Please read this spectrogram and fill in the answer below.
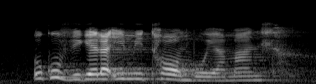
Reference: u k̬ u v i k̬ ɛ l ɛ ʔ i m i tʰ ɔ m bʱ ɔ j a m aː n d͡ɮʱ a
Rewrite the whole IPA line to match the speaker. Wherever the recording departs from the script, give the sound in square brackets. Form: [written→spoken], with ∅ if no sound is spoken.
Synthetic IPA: u k̬ u v i k̬ ɛ l [ɛ→a] ʔ i m i tʰ ɔ m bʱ ɔ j a m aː n d͡ɮʱ a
